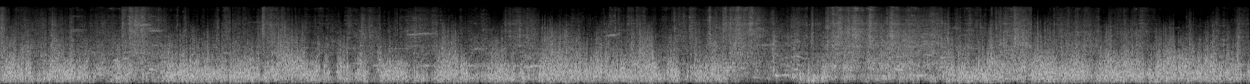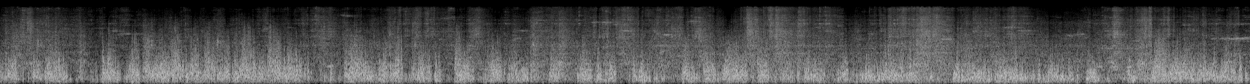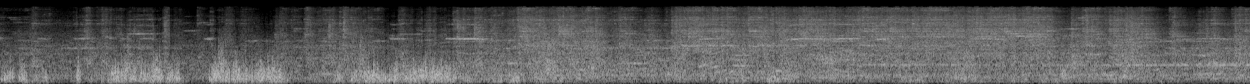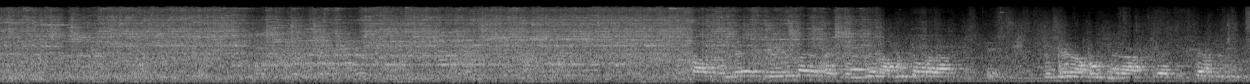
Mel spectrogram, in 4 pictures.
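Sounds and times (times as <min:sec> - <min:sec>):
rattles and knocks: 0:00.0 - 0:25.1, 0:26.1 - 0:33.6
train wheels rumbling on rails: 0:00.0 - 0:50.0
thin wheel squeal: 0:04.0 - 0:04.4, 0:24.5 - 0:46.4.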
